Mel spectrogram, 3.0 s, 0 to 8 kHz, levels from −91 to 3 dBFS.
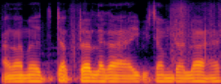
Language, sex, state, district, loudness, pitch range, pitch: Maithili, male, Bihar, Madhepura, -20 LUFS, 105-115 Hz, 110 Hz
